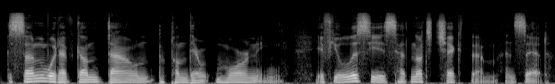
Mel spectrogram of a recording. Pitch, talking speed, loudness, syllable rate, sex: 105 Hz, 185 wpm, -21 LUFS, 4.5 syllables/s, male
